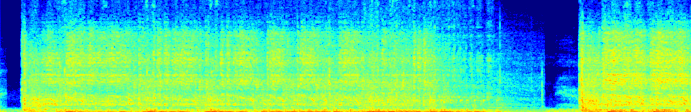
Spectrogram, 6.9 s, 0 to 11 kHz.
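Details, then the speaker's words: 1974 Datsun 620 pickup, revived after 45 years parked, starts after the shaft was pulled and re-timed; it cranks, catches, runs rough and uneven for seconds, stumbles, nearly dies, then picks back up. "Yes! She was running. Well, at least we got her once, Bill. Yeah. It ran."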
